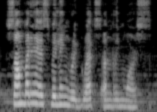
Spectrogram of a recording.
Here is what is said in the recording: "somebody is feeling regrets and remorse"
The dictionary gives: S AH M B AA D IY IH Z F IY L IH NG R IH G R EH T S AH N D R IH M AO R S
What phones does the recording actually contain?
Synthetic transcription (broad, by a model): S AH M B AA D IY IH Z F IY L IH NG R IH G R EH T S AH N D R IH M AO R S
